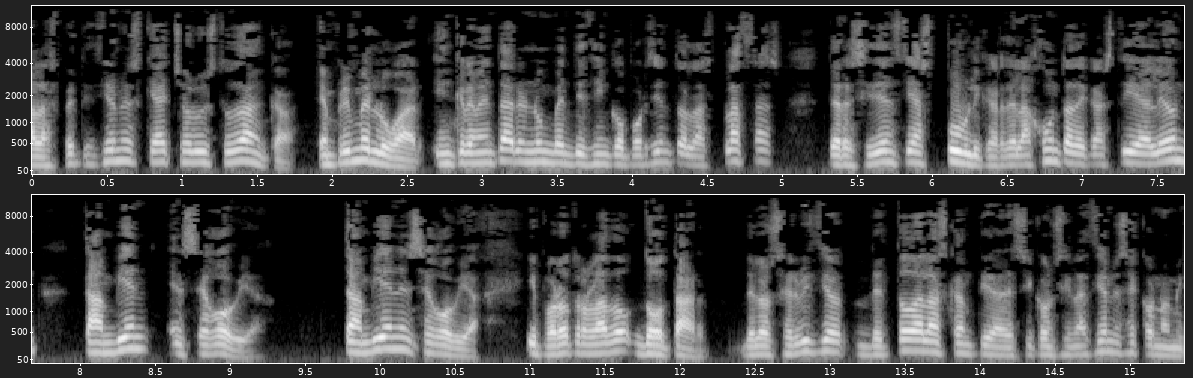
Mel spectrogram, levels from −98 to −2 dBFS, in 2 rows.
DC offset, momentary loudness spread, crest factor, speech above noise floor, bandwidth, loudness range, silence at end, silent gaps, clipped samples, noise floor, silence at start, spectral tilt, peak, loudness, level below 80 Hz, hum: under 0.1%; 11 LU; 16 dB; 47 dB; 10.5 kHz; 2 LU; 0 s; none; under 0.1%; -67 dBFS; 0 s; -7 dB/octave; -4 dBFS; -20 LUFS; -54 dBFS; none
